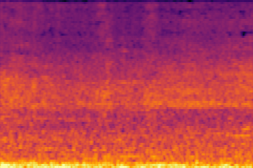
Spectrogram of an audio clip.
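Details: A constant low engine rumble, like a passing vehicle or boat, fills the recording with a faint hiss above it.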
